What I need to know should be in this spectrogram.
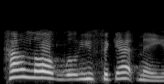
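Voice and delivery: a loud, full-voiced cry to God; loud pleading question; said loudly. Shown as a demonstration. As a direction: call it out loud like a lament. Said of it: "You are allowed to say it loudly".

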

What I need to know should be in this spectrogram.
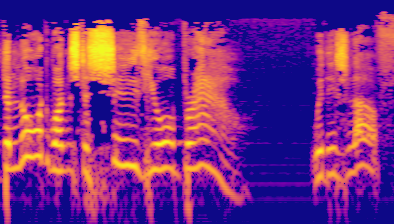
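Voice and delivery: slow, hushed mock-tender murmur; mock soothing lady. Lady stroking his head, slow mock-tender soothing. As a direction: soothe it out slowly like a healer.

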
